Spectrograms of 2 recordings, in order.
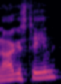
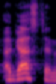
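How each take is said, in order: First: It is pronounced the non-British way. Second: It is pronounced the British way. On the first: "rather than Augustine" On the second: "the British often say Augustine"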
